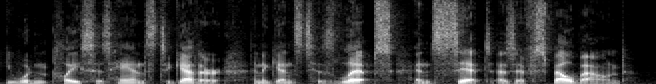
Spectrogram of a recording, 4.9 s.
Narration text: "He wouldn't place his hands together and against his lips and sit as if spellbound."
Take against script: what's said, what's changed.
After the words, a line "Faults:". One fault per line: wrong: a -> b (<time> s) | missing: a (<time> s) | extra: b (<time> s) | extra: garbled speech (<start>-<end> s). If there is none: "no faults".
"He wouldn't place his hands together and against his lips and sit as if spellbound."
Faults:
no faults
